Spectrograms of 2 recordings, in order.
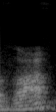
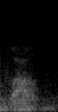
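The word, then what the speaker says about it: ו: Iod, a letra Re, a letra Vav, ou Val, pode ser chamada Vav, ou alguns pronunciam Val, e a letra Re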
